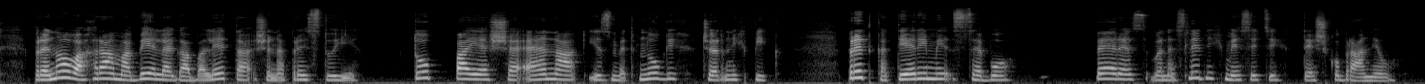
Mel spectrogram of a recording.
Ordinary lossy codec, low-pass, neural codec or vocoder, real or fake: AAC, 64 kbps; 14.4 kHz; none; real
